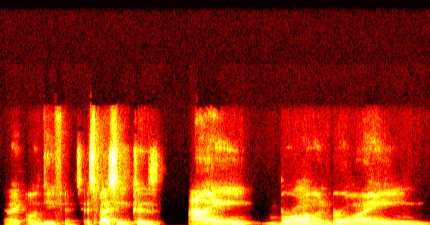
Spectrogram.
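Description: A man in his thirties from Milwaukee, a pro basketball player, telling stories in a relaxed, slangy way on a video call from home. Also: medium pitch, a little slow. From Milwaukee, Wisconsin, USA. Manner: relaxed, slangy, animated storytelling with frequent laughs. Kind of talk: casual interview chat. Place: home with staircase behind, indoors. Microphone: video call webcam.

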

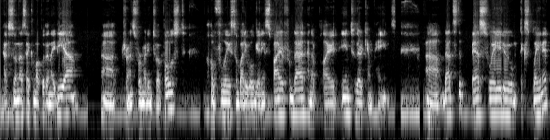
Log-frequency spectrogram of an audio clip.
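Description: A man's voice: fairly low pitch, darkish tone, rough recording. A young man from Colombia, a native Spanish speaker, appears as a guest on a video call and talks hesitantly, often starting with "um", into a headset and studio mic at home. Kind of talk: casual video call chat. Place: small room at home. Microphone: headset with large studio mic.

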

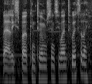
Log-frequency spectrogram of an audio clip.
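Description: An actor plays a young British man, a footballer who jokes but stays guarded and downcast. His voice is mid-pitched, natural game-cutscene acting over faint music. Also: steady tone, racing, darkish tone, lightly acted. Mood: bitter, subdued. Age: young adult.

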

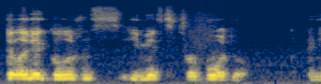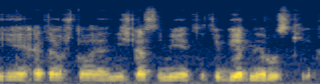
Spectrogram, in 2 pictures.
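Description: A man in his forties from Lithuania with a Lithuanian accent, speaking Russian as a non-native, insistent and halting with pauses, over a video call. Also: medium pitch, monotone, a little mellow, rough recording. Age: 40s. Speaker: video-chat guest. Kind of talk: heated video-chat argument.

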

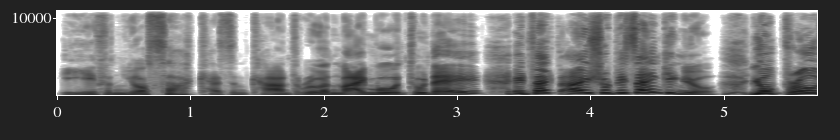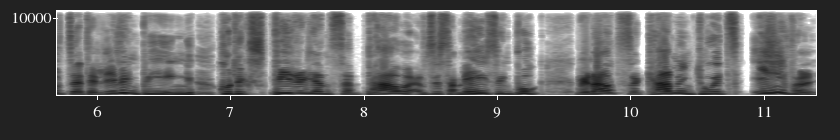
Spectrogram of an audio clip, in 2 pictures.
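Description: Grandiose German mad scientist, wildly swooping voice. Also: male voice, high voice, big pitch swings, moderate pace, hardly any pauses, pushed and bright, no echo, studio quality, exaggerated voice. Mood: smug. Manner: pompous, gloating, melodramatic. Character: grandiose, diabolical male mad scientist doctor. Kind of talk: theatrical video game villain acting.

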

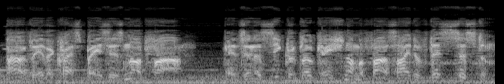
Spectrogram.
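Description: A man voicing a steady, protective space pilot who speaks in a calm, formal way over radio chatter in a game. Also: mid-range voice, brisk, over music, close to an everyday voice, poor audio. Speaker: wingman ally in a space game.

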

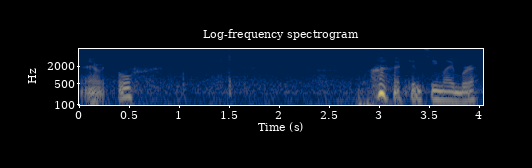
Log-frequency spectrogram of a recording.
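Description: Mellow middle-aged Canadian woman, French native speaker. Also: sits low, slow. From Quebec, Canada, raised partly in Ontario. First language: Quebec French. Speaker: vlogger. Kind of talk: casual chat to camera. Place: outdoors in a field, yard and open shelter. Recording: outdoor ambience, clear background noise.

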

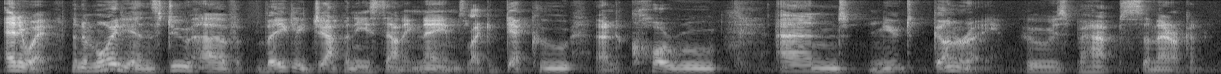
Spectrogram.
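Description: A man's voice: mid-range voice, animated, moderate pace, a bit bright. A man in his twenties hosting a scripted explainer video about films, speaking to camera. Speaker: host of a film trivia video. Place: small indoor room at home.

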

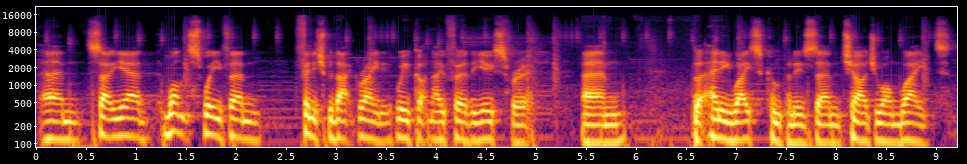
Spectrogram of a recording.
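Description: A man in his fifties talks about his brewery in a documentary interview. His voice is dark and mellow, of middling pitch and very even in tone. Light music plays underneath. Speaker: brewery owner or worker. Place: brick-walled room indoors.

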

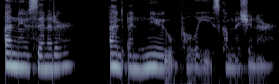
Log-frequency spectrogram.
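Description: A woman playing a smug, menacing female cartel boss in an audio roleplay, speaking deliberately and haughtily, often dropping into breathy near-whispers. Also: mid-range voice, flat delivery, warm tone, exaggerated voice. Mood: commanding, scheming. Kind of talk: dramatic audio roleplay monologue addressed to a captive.

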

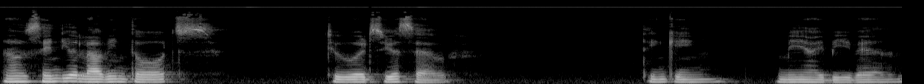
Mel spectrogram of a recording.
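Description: Slow, mellow man guiding meditation. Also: lowish voice, low-quality recording. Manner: slow, unhurried phrases with long pauses. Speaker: Buddhist monk and meditation teacher. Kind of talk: guided meditation and spiritual talk.

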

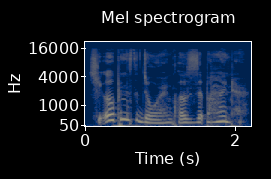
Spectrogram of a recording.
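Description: A woman's voice: fairly low pitch, expressive, brisk, mellow, breathy edge, dry recording, clean studio sound. A woman reading scripted story narration for an ASMR roleplay.

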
